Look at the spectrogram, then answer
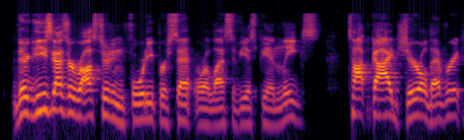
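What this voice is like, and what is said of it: Congested voice from a cold. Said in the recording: “I have a bit of a cold, unfortunately. But it's getting better.”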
